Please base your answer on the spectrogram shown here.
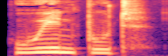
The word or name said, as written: uindbudt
